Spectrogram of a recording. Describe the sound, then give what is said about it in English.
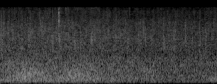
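Heavy rain pours down in a sudden, record-breaking rainstorm in Bogota, a dense, steady roar of drops with an even, unbroken hiss throughout and no voices. “All of a sudden, it starts to rain.”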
